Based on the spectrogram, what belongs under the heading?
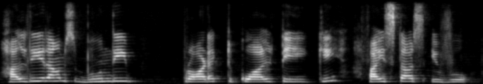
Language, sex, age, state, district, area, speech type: Telugu, female, 18-30, Andhra Pradesh, Nellore, rural, read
